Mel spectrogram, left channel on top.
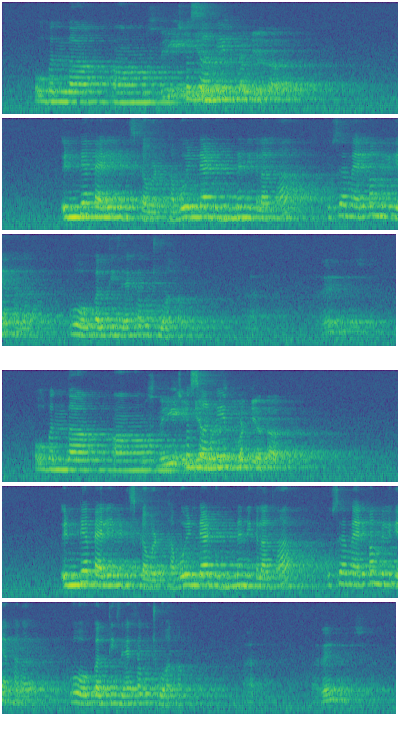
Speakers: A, in the centre; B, on the right.
A: वो बंदा आ,
B: उसने ही
A: उसका
B: इंडिया
A: सरनेम
B: को डिस्कवर
A: क्या
B: किया था
A: इंडिया पहले ही डिस्कवर्ड था वो इंडिया ढूंढने निकला था उसे अमेरिका मिल गया था गल, वो गलती से ऐसा कुछ हुआ था
B: अ- अरे अच्छा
